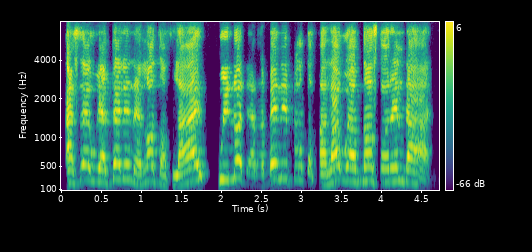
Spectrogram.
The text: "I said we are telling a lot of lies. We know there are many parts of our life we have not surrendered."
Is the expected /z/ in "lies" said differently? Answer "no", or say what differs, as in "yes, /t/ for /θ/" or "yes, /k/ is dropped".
yes, /z/ is dropped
